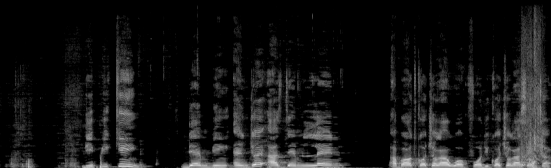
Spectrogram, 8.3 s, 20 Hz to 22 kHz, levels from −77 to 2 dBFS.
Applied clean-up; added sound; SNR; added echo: classical method Wiener filter.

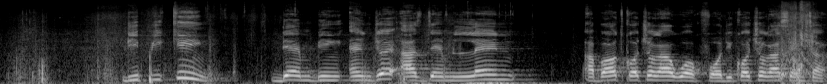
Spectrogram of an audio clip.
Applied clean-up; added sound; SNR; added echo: none; Zipper (clothing); 12 dB; none.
